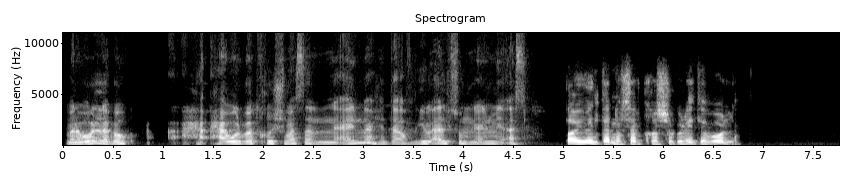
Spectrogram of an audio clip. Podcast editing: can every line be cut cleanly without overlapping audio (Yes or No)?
Yes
